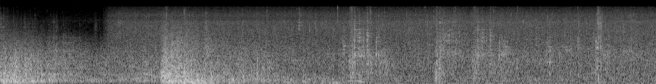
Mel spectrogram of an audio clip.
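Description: Heavy rain pounds steadily on surfaces nearby while thunder rumbles and cracks through the downpour, loud and continuous with no voices.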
